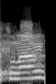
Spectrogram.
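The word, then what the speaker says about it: tsunami: से स्टार्ट होता है, हाँ टी सुनामी नहीं, सुनामी पढ़ते इसको, टी साइलेंट है।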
